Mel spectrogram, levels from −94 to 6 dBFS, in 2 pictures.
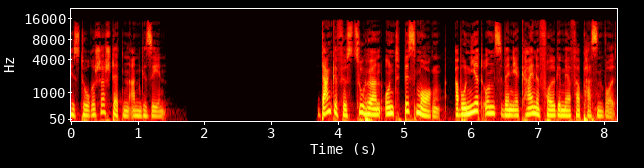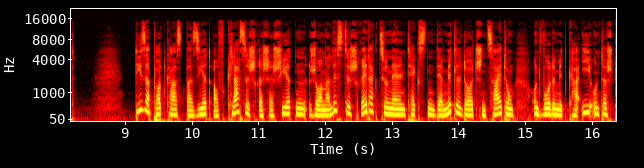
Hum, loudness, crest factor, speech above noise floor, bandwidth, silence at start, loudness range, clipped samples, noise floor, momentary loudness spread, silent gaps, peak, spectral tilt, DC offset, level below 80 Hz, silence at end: none; -21 LUFS; 16 dB; 32 dB; 15.5 kHz; 0 s; 8 LU; under 0.1%; -53 dBFS; 8 LU; 1.76-3.67 s; -4 dBFS; -5.5 dB/octave; under 0.1%; -36 dBFS; 0.05 s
